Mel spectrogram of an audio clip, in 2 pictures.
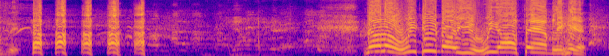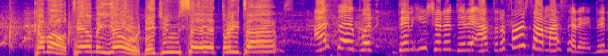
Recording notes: A diverse panel of industry leaders, along with the author sparked quite the conversation with a live audience to discuss topics from the book.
